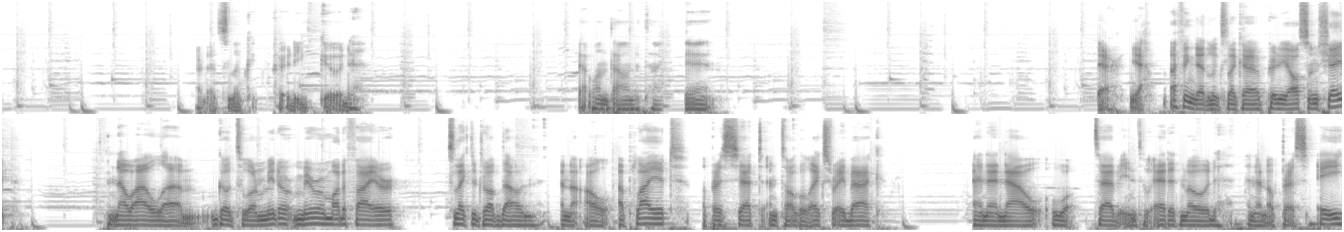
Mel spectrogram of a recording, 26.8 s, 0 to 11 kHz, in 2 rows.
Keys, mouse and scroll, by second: 1.3 click, 1.5 g, 4.3 click, 4.5 g, 5.6 click, 5.9 g, 7.7 click, 8.0 g, 10.3 click, 11.0-14.0 scroll down 1, 17.8-19.3 drag, 19.3-20.5 scroll down 1, 20.5 z, 21.7-24.3 middle drag, 24.3 Tab, 25.8 shift+middle click, 26.5 a.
